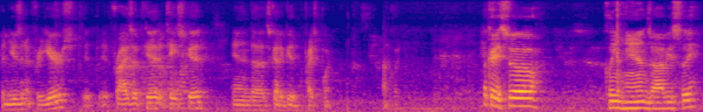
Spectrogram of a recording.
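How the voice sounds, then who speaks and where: A man hosting a casual cooking video in a home kitchen, talking step by step in a relaxed, plain way with many "uh"s and "um"s. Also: lowish voice, slight background noise. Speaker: home cooking show host.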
